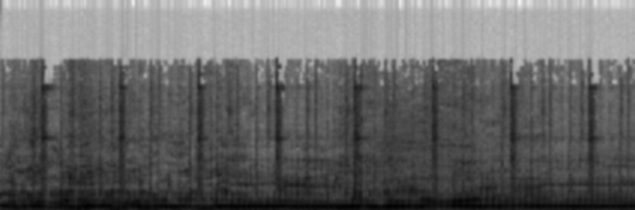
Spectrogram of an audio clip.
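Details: A Steller sea lion at an aquarium gives a long, deep, droning roar at a steady low pitch, a call used to communicate, defend territory and identify pups; males and females roar equally loud and deep.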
